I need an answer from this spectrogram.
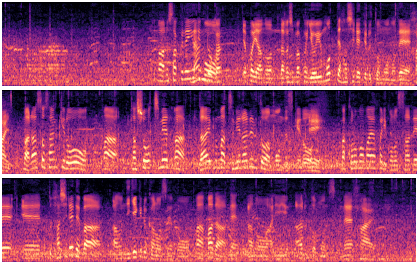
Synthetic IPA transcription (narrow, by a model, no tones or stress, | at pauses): maːnosakɯnẽjoɾʲimo | japːaɾʲiano̞naɡaɕ̬imakɯ̟̃jo̞jɯ̟ːmo̞t̪ːe̞ɦaɕiɾe̞t̪e̞ɾɯ̟t̪o̞ːmoɯ̟nod̪e̞a | maɾast̪o̞sãŋkʲiɾo̞ː | ma | t̪aɕo̞ːt͡sɨmeɾma | d̪aibɯ̟mat͡sɨme̞ɾaɾe̞ɾɯt̪o̞βaomo̞ɯ̟̃nd̪esɨ̥ke̞d̪o̞mako̞no̞mamajapːaɾʲiko̞no̞sad̪e̞ | et̪ːo̞haɕiɾe̞ɾe̞ba | a̰no̞ɲ̟iɡe̞kʲiɾɯ̟kano̞ːse̞ːmo̞mamad̪a̰ne̞ano̞a̰ɾʲiaɾɯ̟t̪o̞ːmo̞ɯ̃nd̪e̞sɨjo̞ne̞hai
